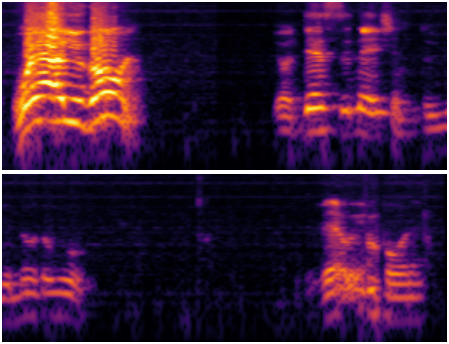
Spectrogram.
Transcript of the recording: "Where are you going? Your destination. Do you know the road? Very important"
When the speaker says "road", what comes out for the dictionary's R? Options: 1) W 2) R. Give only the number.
1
